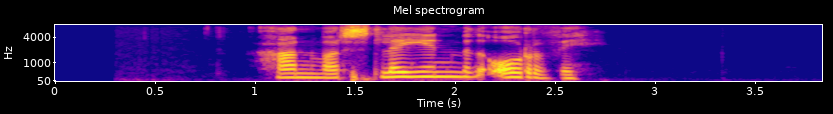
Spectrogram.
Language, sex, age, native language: Icelandic, female, 40-49, Icelandic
